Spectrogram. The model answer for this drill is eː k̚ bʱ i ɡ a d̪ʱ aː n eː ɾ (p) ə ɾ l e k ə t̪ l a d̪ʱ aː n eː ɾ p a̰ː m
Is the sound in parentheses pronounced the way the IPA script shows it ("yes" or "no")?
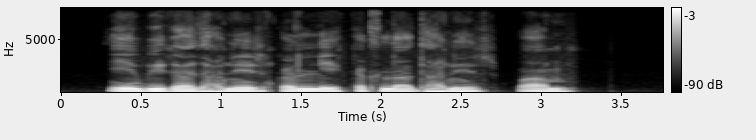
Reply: no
